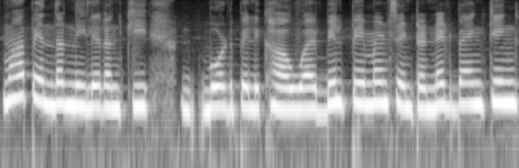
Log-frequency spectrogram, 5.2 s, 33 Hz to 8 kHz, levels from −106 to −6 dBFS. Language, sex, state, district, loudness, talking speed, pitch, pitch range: Hindi, female, Uttar Pradesh, Lalitpur, -11 LUFS, 185 wpm, 255 Hz, 235-275 Hz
